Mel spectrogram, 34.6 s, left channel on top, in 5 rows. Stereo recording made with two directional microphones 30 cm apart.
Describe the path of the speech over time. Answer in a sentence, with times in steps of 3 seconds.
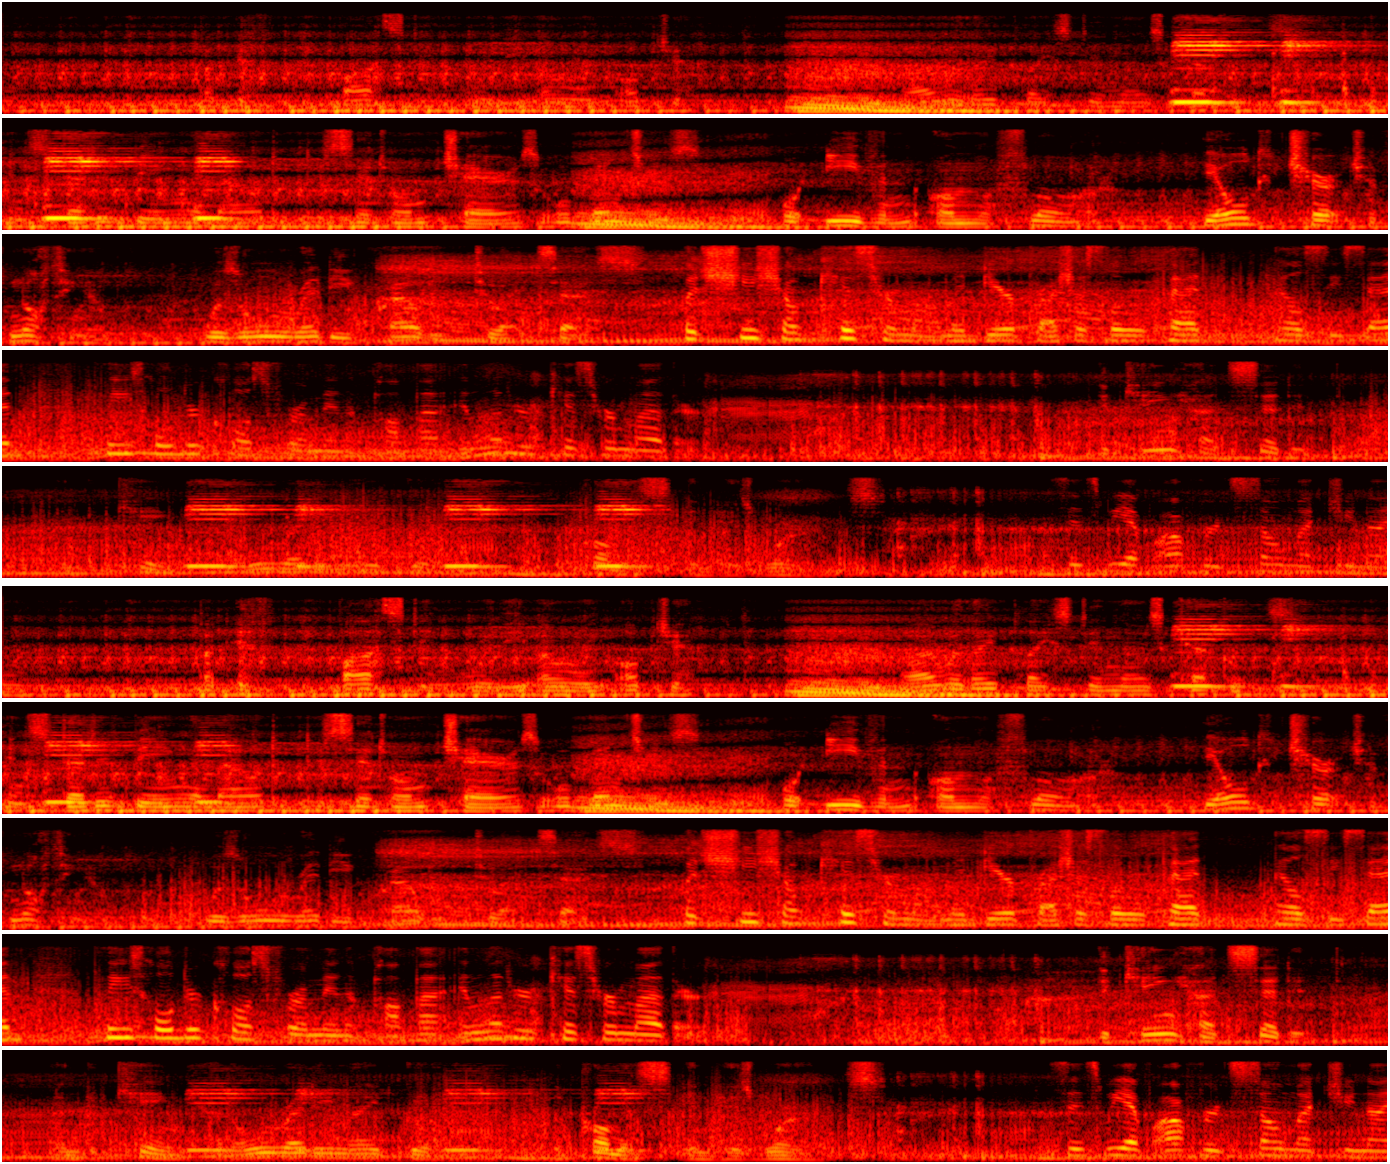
You can hear the speech on the right from 0 s, in the centre from 9 s, on the left from 12 s, in the centre from 18 s and on the right from 21 s.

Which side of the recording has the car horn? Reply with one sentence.
In this clip you hear the car horn on the left.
